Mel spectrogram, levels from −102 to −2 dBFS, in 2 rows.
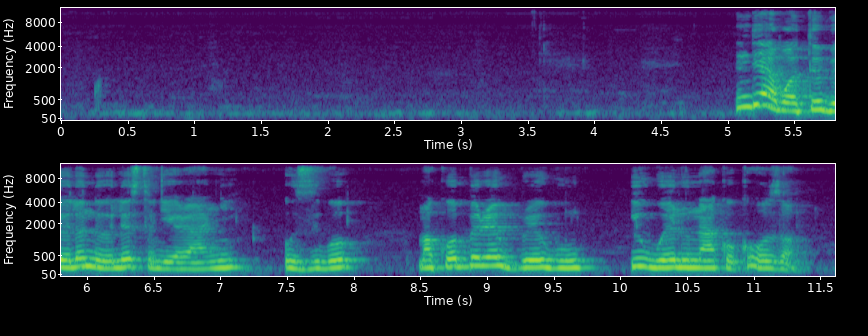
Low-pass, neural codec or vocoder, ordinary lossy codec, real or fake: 10.8 kHz; none; none; real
